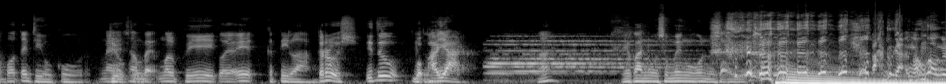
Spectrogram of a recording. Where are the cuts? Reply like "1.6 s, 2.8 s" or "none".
none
